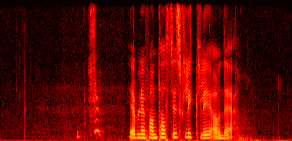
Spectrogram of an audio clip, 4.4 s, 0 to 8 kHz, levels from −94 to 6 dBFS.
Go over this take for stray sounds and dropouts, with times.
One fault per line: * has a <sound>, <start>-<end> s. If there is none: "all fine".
* has a sneeze, 1.1-1.6 s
